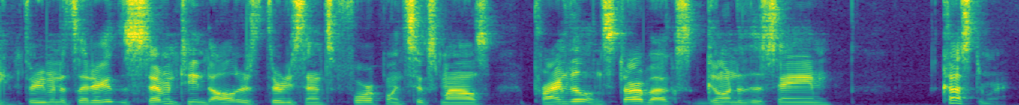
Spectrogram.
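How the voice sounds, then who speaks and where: Older male delivery-driver vlogger, casual rambling recap, bright forward tone, mid pitch, frank with fillers. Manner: rambling, frank, with frequent fillers and mild cursing.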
